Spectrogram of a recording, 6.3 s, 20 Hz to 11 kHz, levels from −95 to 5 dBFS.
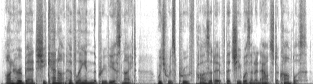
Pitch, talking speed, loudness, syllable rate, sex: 110 Hz, 190 wpm, -19 LUFS, 5.5 syllables/s, male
